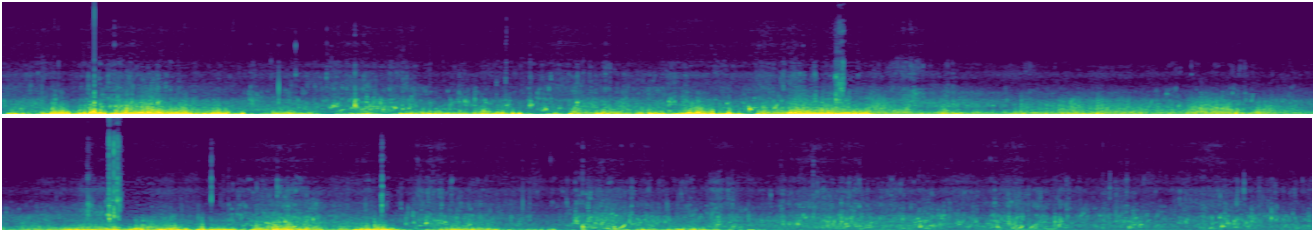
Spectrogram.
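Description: Small waves lap against a kayak's hull.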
